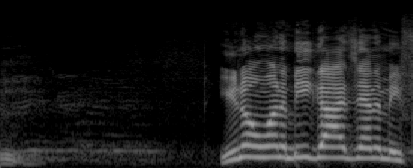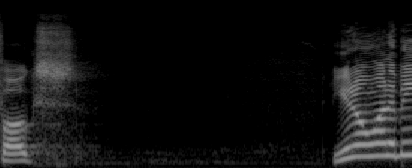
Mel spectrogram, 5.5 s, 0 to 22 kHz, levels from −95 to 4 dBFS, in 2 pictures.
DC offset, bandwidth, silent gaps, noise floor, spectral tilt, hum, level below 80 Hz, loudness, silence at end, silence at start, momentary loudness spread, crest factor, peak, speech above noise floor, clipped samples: under 0.1%; 15.5 kHz; none; -82 dBFS; -3 dB/octave; none; -90 dBFS; -36 LUFS; 0 s; 0 s; 12 LU; 24 dB; -16 dBFS; 46 dB; under 0.1%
